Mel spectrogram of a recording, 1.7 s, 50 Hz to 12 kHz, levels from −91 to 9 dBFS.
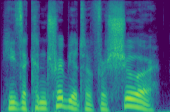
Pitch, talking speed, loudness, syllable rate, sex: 130 Hz, 175 wpm, -14 LUFS, 5.2 syllables/s, male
